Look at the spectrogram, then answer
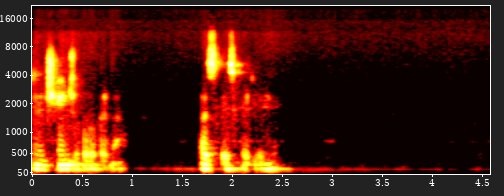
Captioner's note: speaks faintly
